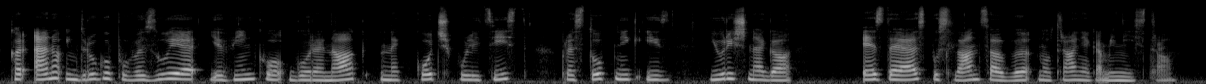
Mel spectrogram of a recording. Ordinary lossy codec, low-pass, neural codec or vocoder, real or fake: none; 19.8 kHz; none; real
